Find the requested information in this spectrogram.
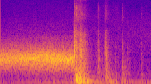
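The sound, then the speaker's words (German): An apartment door shut in a hurry: a single heavy thud cuts off a steady humming tone, followed by a few faint clicks and rattles as it settles. “Schnell die Tür zu. Schnell die Tür zu.”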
